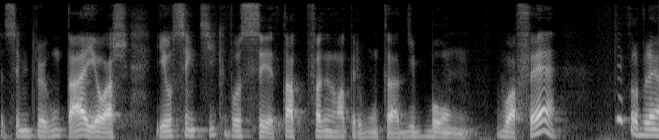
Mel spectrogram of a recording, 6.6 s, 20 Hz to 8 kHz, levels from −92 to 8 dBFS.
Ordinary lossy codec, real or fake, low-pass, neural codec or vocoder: none; fake; 7.2 kHz; autoencoder, 48 kHz, 32 numbers a frame, DAC-VAE, trained on Japanese speech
